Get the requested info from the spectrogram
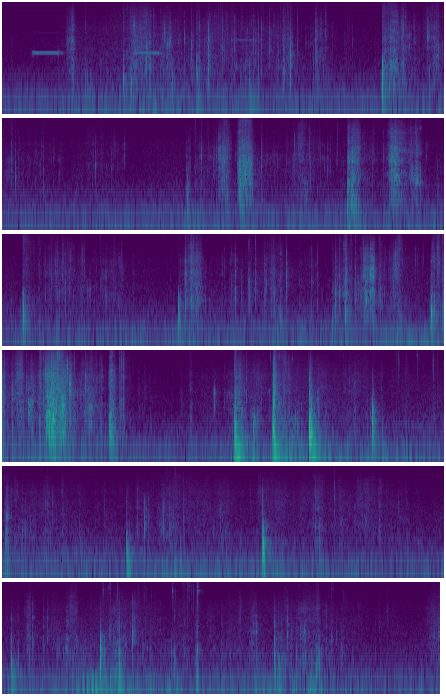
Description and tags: Recorded on the Foley stage at the Chapman University film school for my Audio Techniques class. I am doing a Foley walk on tile covered with gritty dirt, as well as a small amount of clothing rustle.
This syncs with the scene in the beginning of Indiana Jones (Raiders of The Lost Ark) where Indy is walking towards the golden sculpture, across dirty tile and then up steps and onto what we assumed to be a cleaner surface.
This is the third (and best) take, as I pretty much nailed the timing.
crunchy, dirt, dirty, foley, footstep, footsteps, grit, human, rustle, tile, walk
